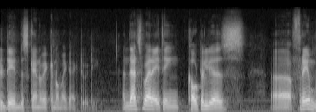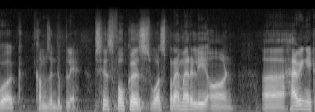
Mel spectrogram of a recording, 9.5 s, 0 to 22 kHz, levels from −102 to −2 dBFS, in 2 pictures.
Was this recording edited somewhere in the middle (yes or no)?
yes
